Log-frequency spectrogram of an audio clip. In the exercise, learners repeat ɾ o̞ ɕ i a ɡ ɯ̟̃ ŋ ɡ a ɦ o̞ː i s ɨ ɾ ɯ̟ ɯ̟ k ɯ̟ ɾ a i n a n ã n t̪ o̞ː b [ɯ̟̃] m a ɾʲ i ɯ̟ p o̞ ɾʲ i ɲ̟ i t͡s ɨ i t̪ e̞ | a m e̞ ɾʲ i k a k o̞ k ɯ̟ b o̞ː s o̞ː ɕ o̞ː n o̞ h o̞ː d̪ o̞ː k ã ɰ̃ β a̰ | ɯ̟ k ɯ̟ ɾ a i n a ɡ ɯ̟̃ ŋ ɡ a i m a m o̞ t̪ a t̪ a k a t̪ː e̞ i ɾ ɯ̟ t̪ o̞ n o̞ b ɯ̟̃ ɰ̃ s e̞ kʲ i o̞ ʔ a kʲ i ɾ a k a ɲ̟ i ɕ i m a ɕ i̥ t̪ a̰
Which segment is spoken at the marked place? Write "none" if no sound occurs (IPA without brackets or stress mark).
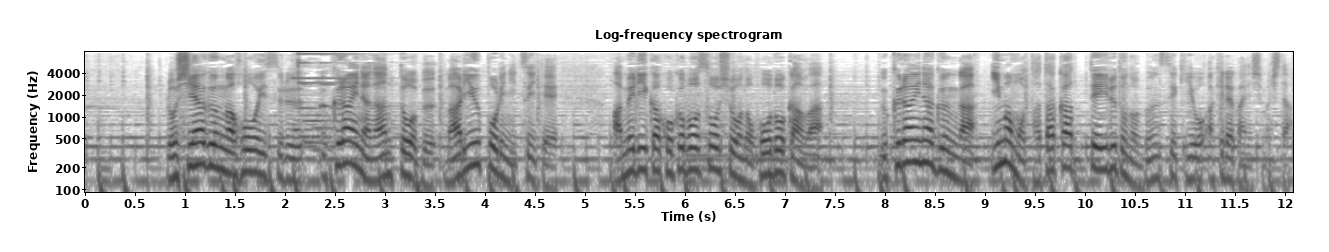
ɯ̟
